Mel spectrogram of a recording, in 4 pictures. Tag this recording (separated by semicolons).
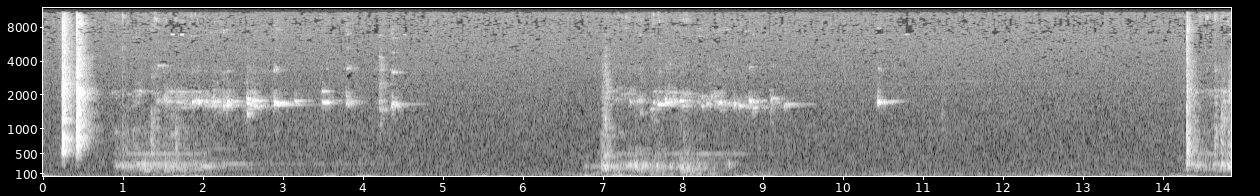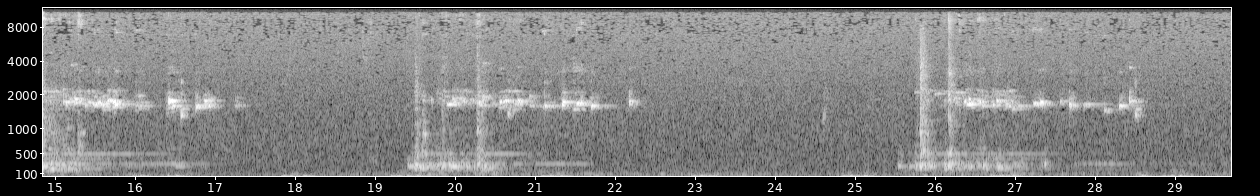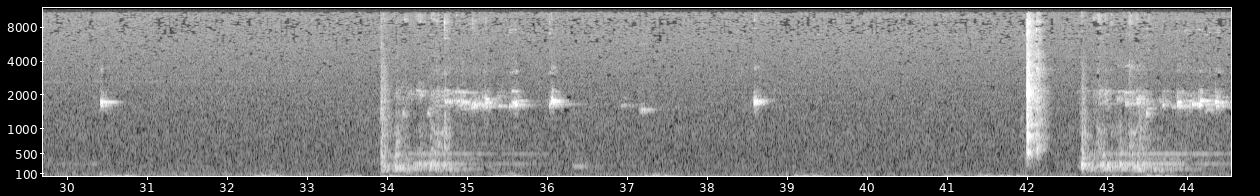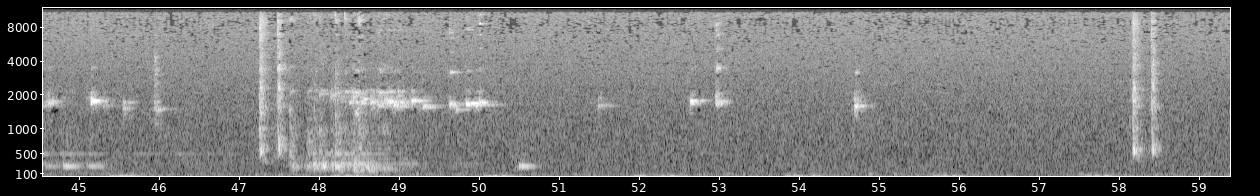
ambience; creepy; far; flickering; H6; horror; lights; neon; studio; switched; tv; xy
